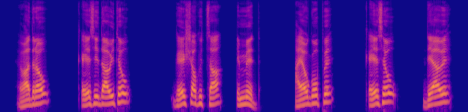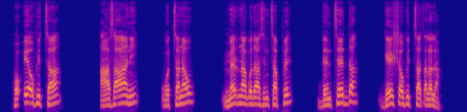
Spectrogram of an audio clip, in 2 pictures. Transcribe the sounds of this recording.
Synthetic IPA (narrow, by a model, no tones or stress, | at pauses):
hɛ̰waːd̪ɪɾɐw | kʼe̞ːs̬ɪd̪aːwɪt̪ɛw | ɡe̞ːʃːɐʊkɪt͡sːaː | ɪmːe̞ːd̪ːɐ̥ | ʔɐjɐwɡo̞ːpːɛ | kʼe̞ːsɛw | d̪ɛjaːwɛ | hɔʔɪjɐʊkɪt͡sːaː | aːs̬ɐʔaːnɪ | wɔt͡sːɐnɐw | mɛɾnaːɡɔd̪aːs̬ɪnt͡sːɐpːɛ | d̪ɛnt͡sːe̞ːd̪ːɐ | ɡe̞ːʃːɐʊkɪt͡sːaːt͡sʼɐlɐlɐ̰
